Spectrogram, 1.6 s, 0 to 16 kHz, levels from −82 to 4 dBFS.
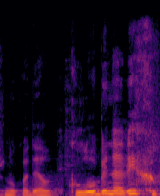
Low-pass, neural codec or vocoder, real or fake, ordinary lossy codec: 14.4 kHz; none; real; AAC, 64 kbps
